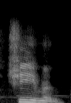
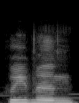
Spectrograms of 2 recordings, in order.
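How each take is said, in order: First: The word begins with a ch sound. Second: The word begins with a kw sound. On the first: The speaker calls it right. "We know how to pronounce it now" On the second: The speaker calls it wrong. "pronounced that badly"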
